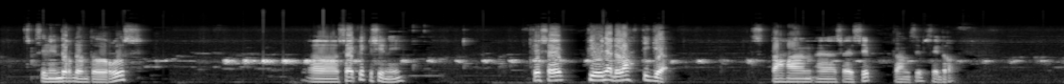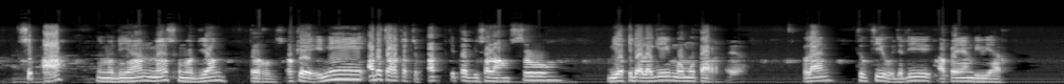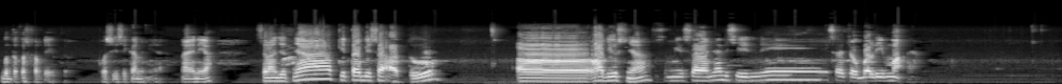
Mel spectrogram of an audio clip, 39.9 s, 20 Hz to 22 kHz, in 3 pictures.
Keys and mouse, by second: 0.7 middle click, 2.9-5.2 middle drag, 5.2 click, 7.9 KP_3, 13.9 shift+a, 16.5 shift+a, 20.4-22.7 middle drag, 28.3 click, 30.2-34.9 middle drag, 36.9 click.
